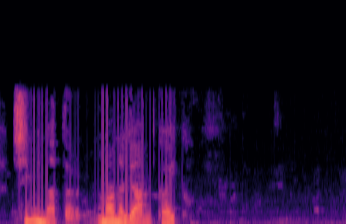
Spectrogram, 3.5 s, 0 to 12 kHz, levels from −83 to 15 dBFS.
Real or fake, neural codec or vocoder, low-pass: real; none; 7.2 kHz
